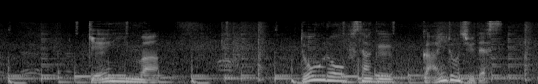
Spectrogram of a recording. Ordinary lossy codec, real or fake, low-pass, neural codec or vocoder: none; real; none; none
